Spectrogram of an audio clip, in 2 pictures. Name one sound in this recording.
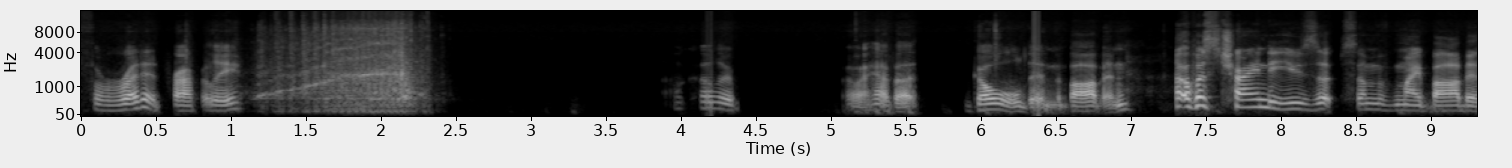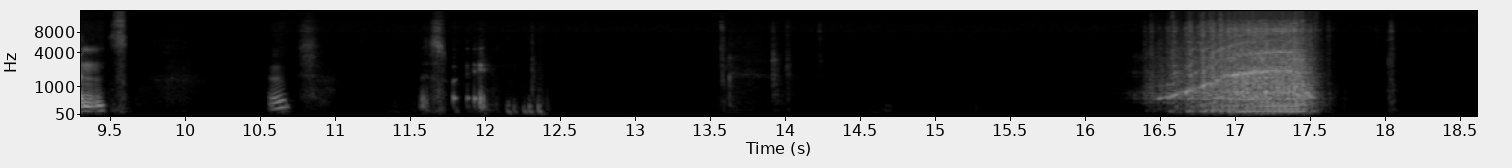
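A straight-stitch sewing machine runs in bursts, stitching through fabric.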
